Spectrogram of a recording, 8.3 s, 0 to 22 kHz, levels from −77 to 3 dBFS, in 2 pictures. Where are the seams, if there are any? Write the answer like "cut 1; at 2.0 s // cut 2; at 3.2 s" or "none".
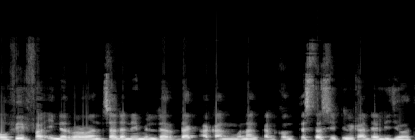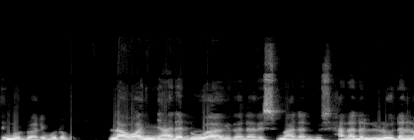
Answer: cut 1; at 5.0 s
